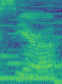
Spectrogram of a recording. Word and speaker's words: Seairra: It's pronounced like Sierra. It's pronounced like the soda Sierra Mist or Sierra Nevada. Just like Sierra.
